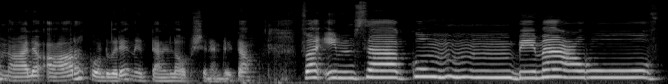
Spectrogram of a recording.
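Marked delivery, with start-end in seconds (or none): 3.1-6.6 very slow, high melodic recitation; Quran recitation. Shown as a demonstration. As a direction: chant it like a tajweed teacher modelling the verse. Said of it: "ഫ light ആക്കിയിട്ട് ഉച്ചരിക്കുക".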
